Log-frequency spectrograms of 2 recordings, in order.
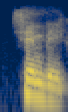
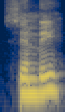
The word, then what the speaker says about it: Symbe: to make sure I say the name right is Sim Simby Simby correct simbe okay make sure I I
